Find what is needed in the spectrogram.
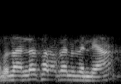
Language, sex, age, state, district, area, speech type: Malayalam, female, 60+, Kerala, Kannur, rural, conversation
